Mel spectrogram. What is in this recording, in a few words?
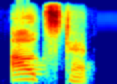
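"outstep", Indian English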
